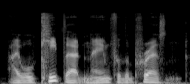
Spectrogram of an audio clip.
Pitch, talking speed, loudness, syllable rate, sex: 90 Hz, 250 wpm, -19 LUFS, 5.1 syllables/s, male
